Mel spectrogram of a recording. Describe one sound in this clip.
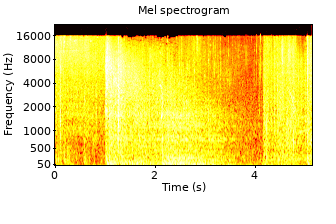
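A smoke grenade hisses loudly.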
